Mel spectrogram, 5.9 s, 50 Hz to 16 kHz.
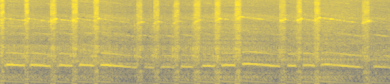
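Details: HX35 tractor turbo tested before shipping, boosting at low revs. A clear whistle of around a thousand cycles dips and rises with each throttle blip over a ticky engine; the turbo spools and makes boost normally.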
